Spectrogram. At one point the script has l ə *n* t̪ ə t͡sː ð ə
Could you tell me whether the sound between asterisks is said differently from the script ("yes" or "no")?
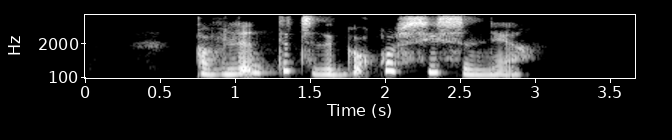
no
